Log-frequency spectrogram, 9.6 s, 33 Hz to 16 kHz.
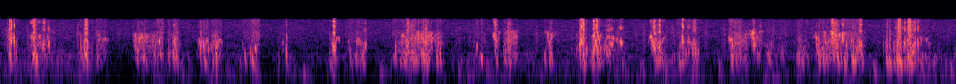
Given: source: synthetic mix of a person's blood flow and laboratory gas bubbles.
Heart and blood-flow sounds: Doppler ultrasound of blood flow; subclavian vein
0.09-0.19 s: bubbles
0.29-0.53 s: bubbles
0.77-0.92 s: bubbles
0.95-1.08 s: bubbles
1.31-1.63 s: bubbles
1.67-1.81 s: bubbles
1.96-2.23 s: bubbles
2.42-2.60 s: bubbles
2.83-2.91 s: bubbles
3.27-3.40 s: bubbles
3.47-3.69 s: bubbles
3.91-4.44 s: bubbles
4.72-4.86 s: bubbles
4.92-5.18 s: bubbles
5.40-5.55 s: bubbles
5.75-6.24 s: bubbles
6.48-6.66 s: bubbles
6.75-7.00 s: bubbles
7.27-7.86 s: bubbles
7.96-8.66 s: bubbles
8.82-9.31 s: bubbles
From the record:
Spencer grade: 3 (all of the cardiac periods contain showers or single bubble signals, but not dominating or overriding the cardiac motion signals); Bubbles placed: anywhere in the cardiac cycle

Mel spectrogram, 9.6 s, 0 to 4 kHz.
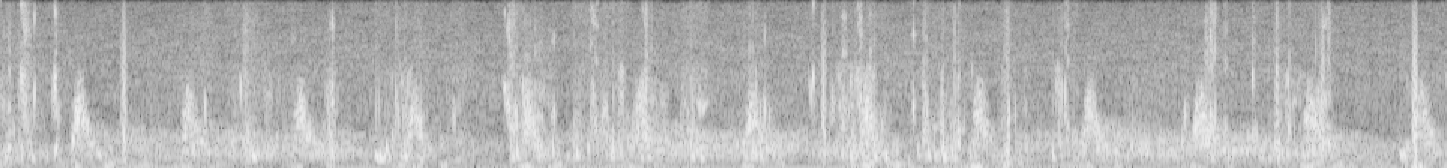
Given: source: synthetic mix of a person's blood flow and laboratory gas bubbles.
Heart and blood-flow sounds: Doppler ultrasound of blood flow; subclavian vein
0.00-0.43 s: bubbles
1.25-1.41 s: bubbles
1.50-2.01 s: bubbles
2.15-2.28 s: bubbles
2.47-2.92 s: bubbles
3.00-3.12 s: bubbles
3.34-3.74 s: bubbles
3.82-4.46 s: bubbles
4.50-4.75 s: bubbles
4.92-5.16 s: bubbles
5.37-5.96 s: bubbles
6.06-6.54 s: bubbles
6.66-6.87 s: bubbles
6.99-7.20 s: bubbles
7.49-7.77 s: bubbles
7.80-8.18 s: bubbles
8.34-8.90 s: bubbles
9.30-9.43 s: bubbles
9.63-9.65 s: bubbles
From the record:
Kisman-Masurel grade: 342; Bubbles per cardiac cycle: rolling drumbeat, 9 or more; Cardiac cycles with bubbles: 100%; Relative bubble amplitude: moderate (0.250 to 0.450); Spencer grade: 3 (all of the cardiac periods contain showers or single bubble signals, but not dominating or overriding the cardiac motion signals); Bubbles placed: anywhere in the cardiac cycle

